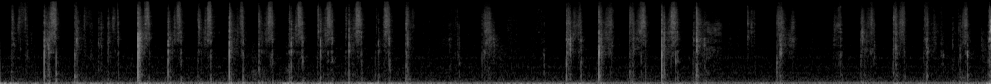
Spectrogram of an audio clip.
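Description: Tarot cards are shuffled by hand, close up, in quick repeated riffling bursts and flicks over a low steady background hum, with no speech.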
